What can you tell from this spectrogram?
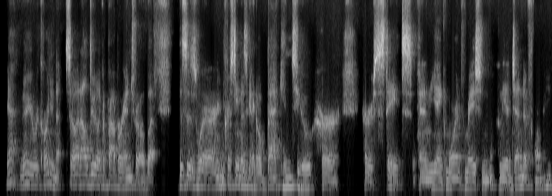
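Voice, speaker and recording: A man speaks in a somewhat breathy voice at a fairly low pitch. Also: fairly even intonation, moderate pace, very even loudness. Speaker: podcast co-host. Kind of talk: casual chat. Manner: whispering.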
